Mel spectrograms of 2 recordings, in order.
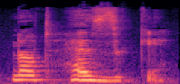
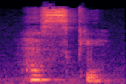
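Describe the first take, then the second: First: The middle consonant is a voiced z sound. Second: The middle consonant is a voiceless s sound. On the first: The speaker calls it wrong. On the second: The speaker calls it right. "I said hezky, ... I don't really pronounce the z here, and I switch it to s"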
